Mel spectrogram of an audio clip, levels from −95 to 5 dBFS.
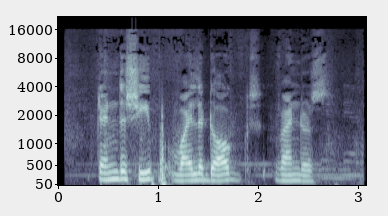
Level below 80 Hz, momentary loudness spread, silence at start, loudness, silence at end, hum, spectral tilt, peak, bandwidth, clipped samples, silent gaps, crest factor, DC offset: -32 dBFS; 15 LU; 0.4 s; -13 LUFS; 0.05 s; none; -4.5 dB/octave; 0 dBFS; 16.5 kHz; under 0.1%; none; 14 dB; under 0.1%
